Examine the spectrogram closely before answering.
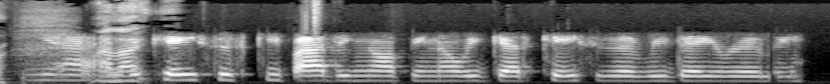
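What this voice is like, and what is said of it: Polish accent. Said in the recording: “I can tell by your accent, you're you're not a native of, of Cork ... No, no, I'm Polish.”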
